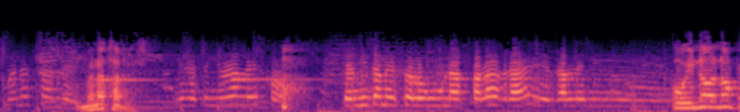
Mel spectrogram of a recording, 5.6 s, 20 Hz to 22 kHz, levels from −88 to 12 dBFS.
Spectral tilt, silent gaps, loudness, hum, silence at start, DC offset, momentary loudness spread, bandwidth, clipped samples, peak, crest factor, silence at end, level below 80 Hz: -4.5 dB/octave; none; -17 LUFS; none; 0 s; under 0.1%; 14 LU; 6.8 kHz; under 0.1%; -2 dBFS; 14 dB; 0 s; -42 dBFS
